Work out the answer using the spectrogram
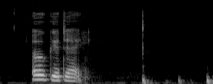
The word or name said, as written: Ogedei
